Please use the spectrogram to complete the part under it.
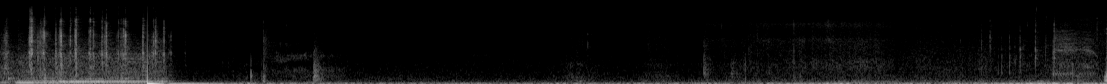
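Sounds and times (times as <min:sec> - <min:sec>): fast sharp clicks: 0:00.0 - 0:01.9.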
